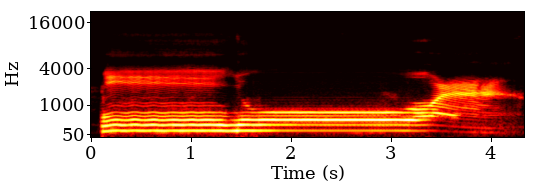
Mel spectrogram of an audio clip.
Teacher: Antum kalau mau wakaf di ain itu kan dia tipis plus ngalir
